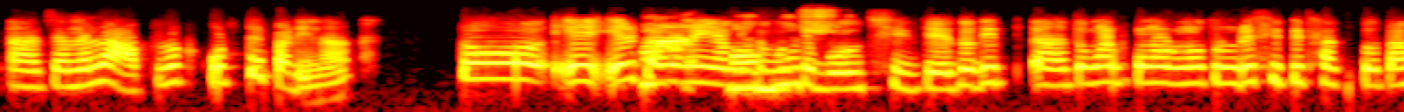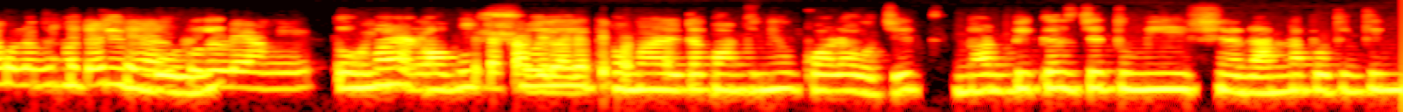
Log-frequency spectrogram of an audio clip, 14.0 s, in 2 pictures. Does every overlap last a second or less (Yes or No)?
No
